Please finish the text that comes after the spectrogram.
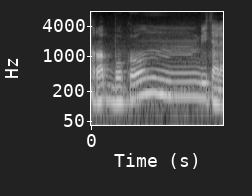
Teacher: Mim mati bertemu dengan ba, rabbukum bisalah, kena dengung dua harakat. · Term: ikhfa syafawi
